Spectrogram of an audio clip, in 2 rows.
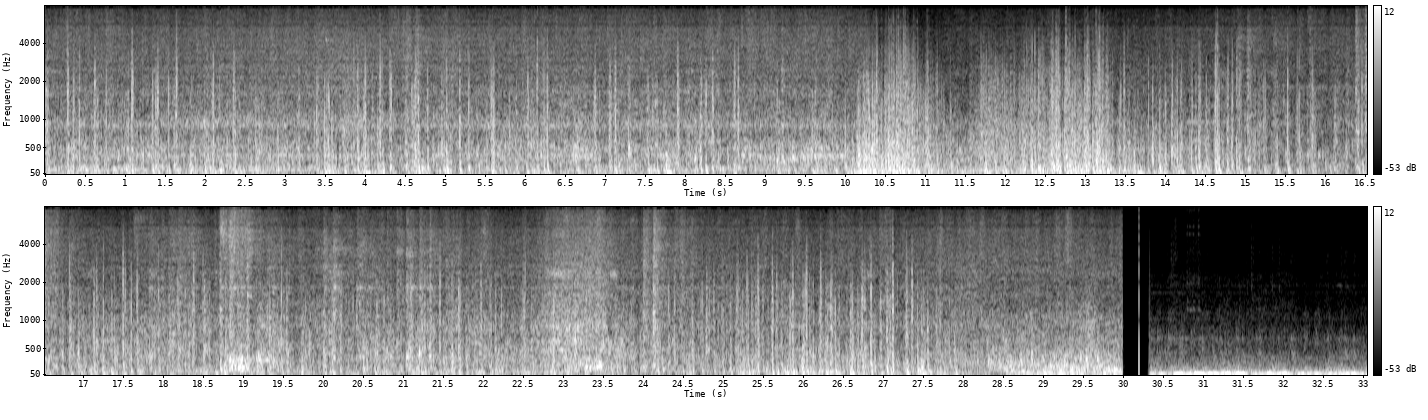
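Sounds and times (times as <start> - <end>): train wheels clattering on rails: 0.0 - 30.0
wind on microphone: 0.0 - 33.0.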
